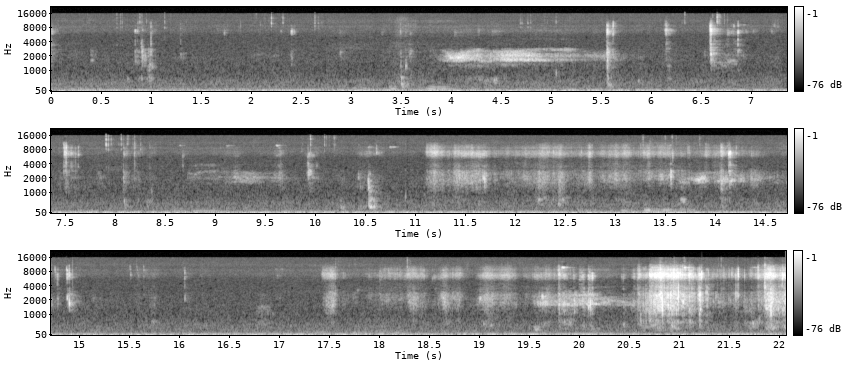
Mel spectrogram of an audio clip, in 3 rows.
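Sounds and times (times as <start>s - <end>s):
man chewing food: 0.0s - 3.8s, 5.4s - 12.8s, 13.6s - 16.2s, 19.0s - 22.0s.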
